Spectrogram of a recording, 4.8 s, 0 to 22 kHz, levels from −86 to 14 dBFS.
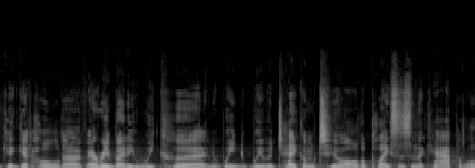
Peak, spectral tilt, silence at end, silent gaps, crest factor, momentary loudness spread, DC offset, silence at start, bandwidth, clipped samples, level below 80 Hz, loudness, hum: -10 dBFS; -5 dB/octave; 0 s; none; 20 dB; 7 LU; under 0.1%; 0.05 s; 15 kHz; under 0.1%; -50 dBFS; -30 LUFS; none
